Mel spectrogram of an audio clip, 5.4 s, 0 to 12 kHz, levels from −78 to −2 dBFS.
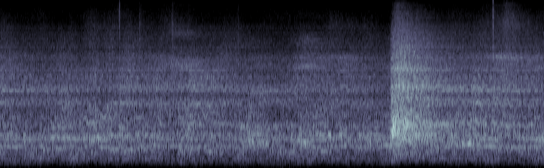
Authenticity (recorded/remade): remade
